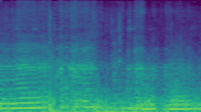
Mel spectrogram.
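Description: Rally car engine heard from inside the cabin, holding a steady high note that drops suddenly about half a second in, then running at lower, uneven revs.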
